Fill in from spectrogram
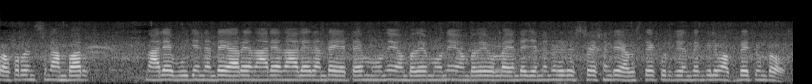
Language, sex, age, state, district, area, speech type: Malayalam, female, 60+, Kerala, Pathanamthitta, rural, read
